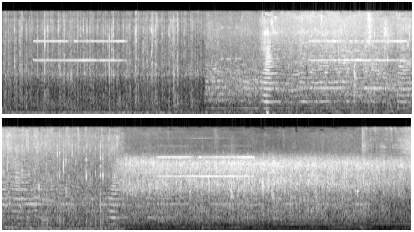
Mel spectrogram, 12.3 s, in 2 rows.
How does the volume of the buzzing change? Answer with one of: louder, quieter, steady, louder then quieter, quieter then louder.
quieter.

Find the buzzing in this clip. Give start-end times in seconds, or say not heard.
3.0-12.2.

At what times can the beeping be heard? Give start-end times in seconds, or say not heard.
0.5-1.9, 4.5-6.0, 8.4-10.0.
